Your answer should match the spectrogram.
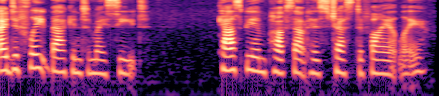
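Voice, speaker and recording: A woman playing an anxious, observant first-person narrator in a scripted audio drama, measured and literary. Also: mid-range voice, steady tone, gravelly, fairly bright tone. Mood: tense, hushed.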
